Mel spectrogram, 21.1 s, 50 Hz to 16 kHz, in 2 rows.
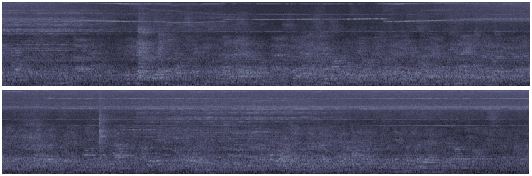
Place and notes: {
  "title": "neoscenes: Artspace, TradeAir",
  "date": "2009-11-19 12:19:00",
  "description": "TradeAir installation opening by JAMES CHARLTON",
  "latitude": "-33.87",
  "longitude": "151.22",
  "altitude": "6",
  "timezone": "Australia/NSW"
}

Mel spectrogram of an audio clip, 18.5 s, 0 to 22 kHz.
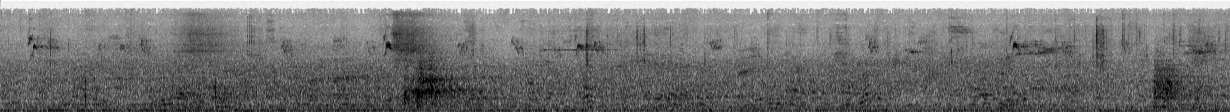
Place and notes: {
  "title": "marseille, place labadie",
  "description": "pendant le tournage de vieilles canailles",
  "latitude": "43.30",
  "longitude": "5.38",
  "altitude": "40",
  "timezone": "Europe/Berlin"
}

